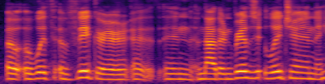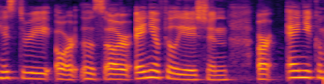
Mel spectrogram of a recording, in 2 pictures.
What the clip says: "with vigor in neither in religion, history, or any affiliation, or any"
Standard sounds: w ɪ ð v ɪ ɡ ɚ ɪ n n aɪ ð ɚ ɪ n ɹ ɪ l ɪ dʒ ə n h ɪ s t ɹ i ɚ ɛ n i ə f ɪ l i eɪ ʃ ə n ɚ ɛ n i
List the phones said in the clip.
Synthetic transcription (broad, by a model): w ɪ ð v ɪ ɡ ɚ ɪ n n aɪ ð ɚ ɪ n ɹ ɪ l ɪ dʒ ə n h ɪ s t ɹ i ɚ ɛ n i ə f ɪ l i eɪ ʃ ə n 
